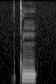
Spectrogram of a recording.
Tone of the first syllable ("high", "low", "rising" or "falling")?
low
